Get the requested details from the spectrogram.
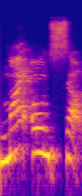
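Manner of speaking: put-on two-year-old voice, loud and high. Retelling what the two-year-old exclaims at shoe time: imitating a toddler's exclamation. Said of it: "This is exclaimed by our two-year-old".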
